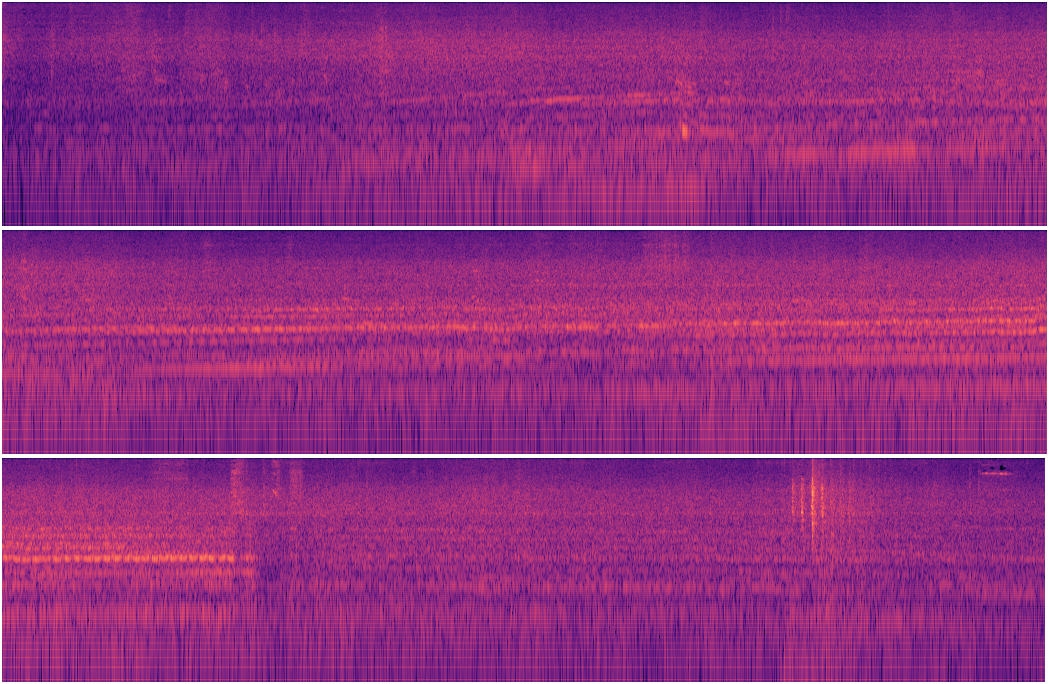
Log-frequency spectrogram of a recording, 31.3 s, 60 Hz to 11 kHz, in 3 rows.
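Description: Drivetrain whine of a 1992 Mercedes-Benz O405 city bus, from its ZF 5HP500 automatic gearbox and rear axle, rising slowly in pitch as the bus gathers speed over the steady low rumble of its OM447h diesel, heard inside the cabin over the wheel arch. About 23 seconds in the whine breaks off, and a knock comes near the end.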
